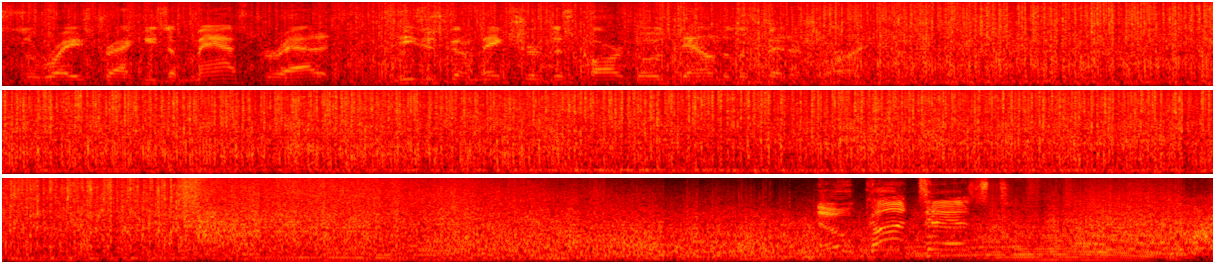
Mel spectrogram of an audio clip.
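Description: Drag racing engines roar loudly and thunder off the line.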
